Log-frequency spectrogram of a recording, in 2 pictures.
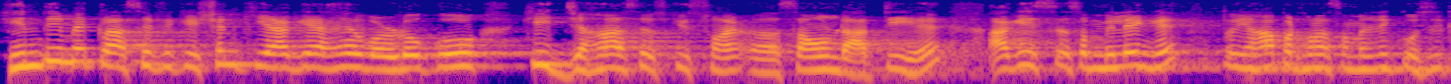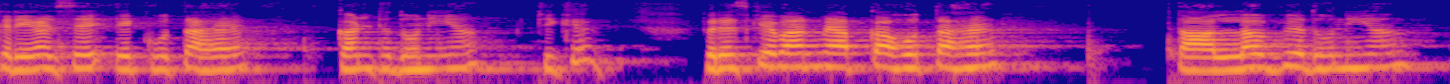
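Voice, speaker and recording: A male Hindi teacher with a fairly high voice steps through an exam-prep grammar lesson, reciting letters one at a time and checking in with "theek hai" again and again. The sound is dull and lo-fi, with a long reverb hanging on every word. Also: steady tone, moderate pace. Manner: addresses viewers as friends, repeats "ठीक है" often, recites letters one by one.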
